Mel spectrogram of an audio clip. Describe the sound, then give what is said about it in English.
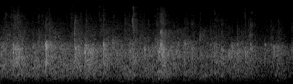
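An audience at Grace Church claps for someone who has said yes to Jesus, a dense wash of many hands with bright, scattered individual claps standing out, continuing at an even level for the whole stretch before easing slightly at the end. “So I'd love, yeah, we can clap.”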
